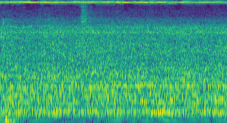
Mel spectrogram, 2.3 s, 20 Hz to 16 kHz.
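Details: Newly wired home UPS with a 200 Ah battery, just switched on via MCB and charging the battery. Quiet, steady low hum with a faint fan-like hiss, even throughout; running normally.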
